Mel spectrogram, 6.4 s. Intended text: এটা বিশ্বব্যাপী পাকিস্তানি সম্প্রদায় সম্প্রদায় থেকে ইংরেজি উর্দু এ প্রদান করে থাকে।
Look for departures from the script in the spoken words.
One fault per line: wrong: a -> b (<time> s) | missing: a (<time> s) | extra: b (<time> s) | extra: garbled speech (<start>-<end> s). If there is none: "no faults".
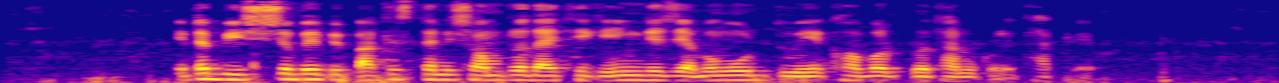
missing: সম্প্রদায় (2.8 s)
extra: এবং (3.4 s)
extra: খবর (4.2 s)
